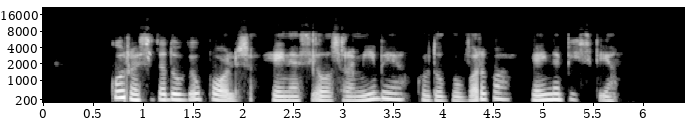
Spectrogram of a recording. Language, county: Lithuanian, Vilnius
